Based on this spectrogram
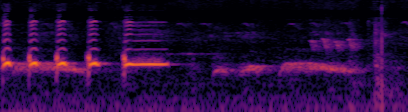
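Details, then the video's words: Song of a Bangkok zebra dove used to coax lazy doves into singing. It opens with four clipped notes and a long steady coo ending a phrase, then soft, low muttered coos follow. "Pancingan Perkutut Bangkok Gacor - suara Kutut Bangkok Gacor ini paling AMPUH bikin Bunyi yang Malas"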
